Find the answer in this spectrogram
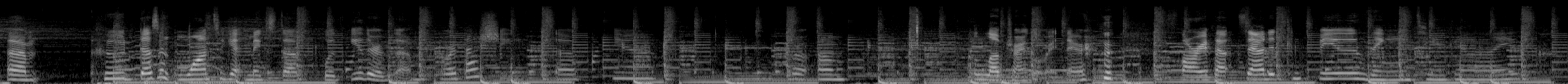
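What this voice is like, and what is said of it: Odd put-on voice. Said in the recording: “weird voice”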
